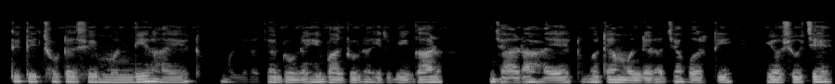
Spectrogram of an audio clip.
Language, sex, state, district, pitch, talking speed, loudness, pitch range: Marathi, male, Maharashtra, Chandrapur, 115 Hz, 110 wpm, -28 LUFS, 110-120 Hz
